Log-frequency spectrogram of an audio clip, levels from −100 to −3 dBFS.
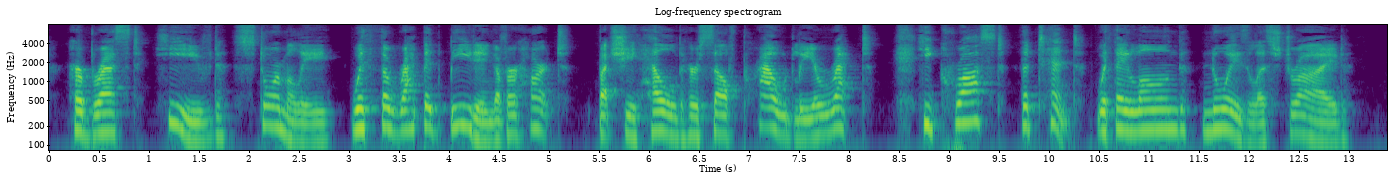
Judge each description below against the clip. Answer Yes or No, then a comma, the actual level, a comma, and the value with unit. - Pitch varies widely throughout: Yes, wide, 5.9 semitones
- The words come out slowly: Yes, slow, 115 wpm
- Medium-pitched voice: Yes, medium, 165 Hz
